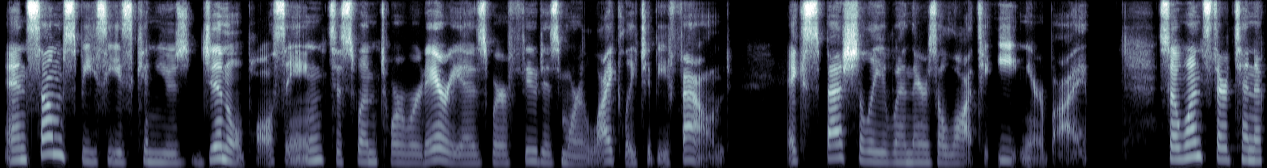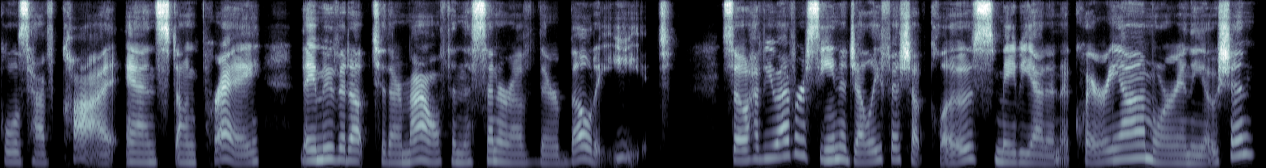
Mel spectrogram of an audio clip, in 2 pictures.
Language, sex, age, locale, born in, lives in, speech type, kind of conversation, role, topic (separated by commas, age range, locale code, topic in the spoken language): English, female, 35-39, en-US, United States, United States, read, expert-assistant, expert, How do jellyfish move in the water?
